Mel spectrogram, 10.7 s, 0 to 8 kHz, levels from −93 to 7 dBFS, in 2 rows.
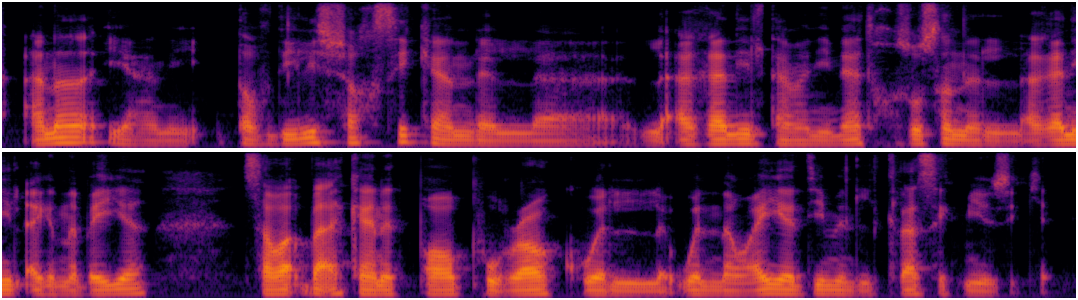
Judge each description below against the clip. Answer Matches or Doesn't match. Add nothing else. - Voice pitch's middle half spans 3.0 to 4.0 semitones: Doesn't match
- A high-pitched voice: Doesn't match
